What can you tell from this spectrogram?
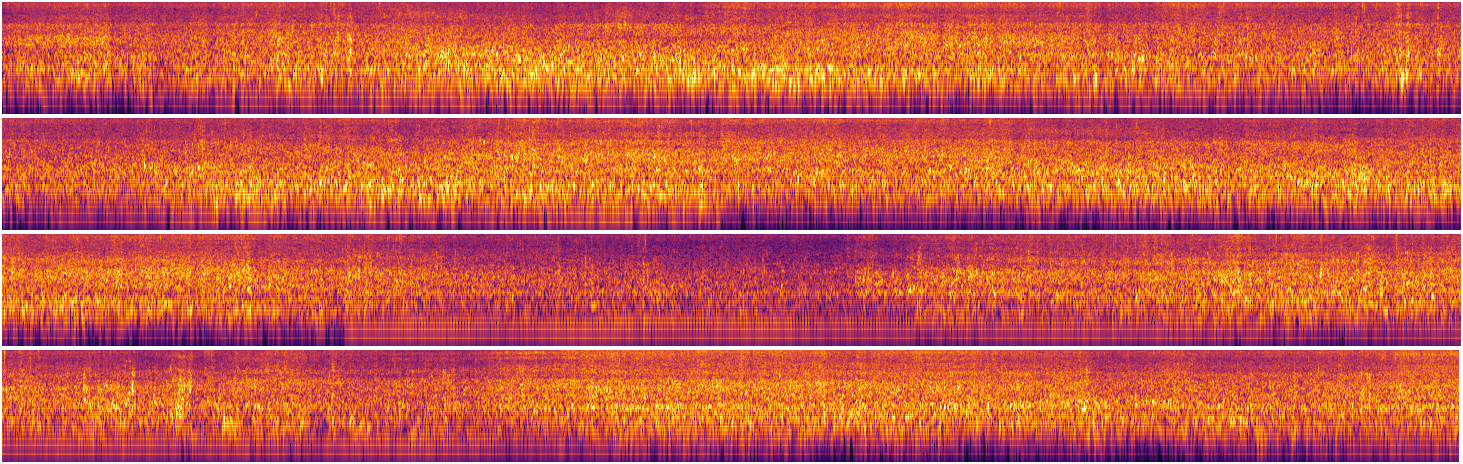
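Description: Sea surf surging and washing over flat rock ledges, a steady rush of foaming water. A faint low steady hum runs underneath, stronger in the middle.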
